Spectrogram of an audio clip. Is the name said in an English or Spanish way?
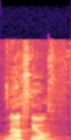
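Spanish. The name is said with a Spanish-style pronunciation. This is how the name's owner prefers it. "as I like to pronounce it"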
